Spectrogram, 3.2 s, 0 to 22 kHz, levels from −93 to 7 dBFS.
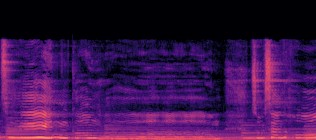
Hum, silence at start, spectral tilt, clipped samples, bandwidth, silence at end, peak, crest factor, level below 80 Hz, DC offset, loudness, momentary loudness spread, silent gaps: none; 0 s; -3 dB/octave; under 0.1%; 16 kHz; 0 s; -10 dBFS; 16 dB; -60 dBFS; under 0.1%; -27 LUFS; 13 LU; none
